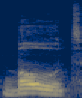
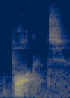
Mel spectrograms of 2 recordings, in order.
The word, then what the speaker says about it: bought: the word by is bought, right? So we have bought a new lamp. Remember, you don't say boat.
